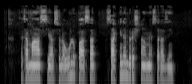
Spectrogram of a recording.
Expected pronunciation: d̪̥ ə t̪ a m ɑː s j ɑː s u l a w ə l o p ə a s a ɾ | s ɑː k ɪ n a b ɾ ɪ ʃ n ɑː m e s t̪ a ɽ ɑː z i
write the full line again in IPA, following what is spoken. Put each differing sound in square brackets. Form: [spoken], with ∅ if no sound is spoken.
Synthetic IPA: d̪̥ ə t̪ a m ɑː s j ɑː s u l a w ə l o p ə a s a ɾ | s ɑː k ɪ n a b ɾ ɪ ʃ n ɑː m e s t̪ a [ɾ] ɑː z i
